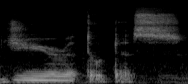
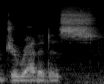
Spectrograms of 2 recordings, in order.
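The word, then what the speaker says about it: Jyuratodus: investigations okay let's go check out giaratodas or jarratidus i pronounce it gerototis go check out geratotus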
